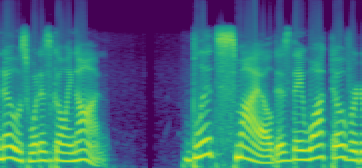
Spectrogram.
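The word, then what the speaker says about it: Blitzø: Name's Blitz." The O is silent.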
